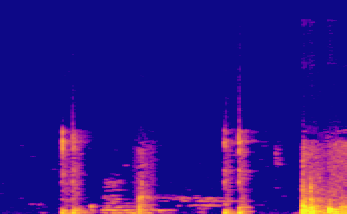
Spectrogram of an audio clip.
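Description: A few sharp mouse clicks in quiet, spaced over a couple of seconds, with a denser burst of clicking at the end, made while publishing a page in WordPress with the Divi theme.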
